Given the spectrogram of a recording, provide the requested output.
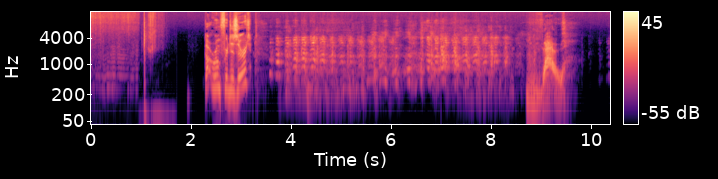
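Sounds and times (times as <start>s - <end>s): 
mosquito whining with thin wavering buzz: 0.0s - 1.0s
speech: 2.3s - 3.4s, 8.7s - 9.6s
laughter: 3.6s - 10.3s.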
